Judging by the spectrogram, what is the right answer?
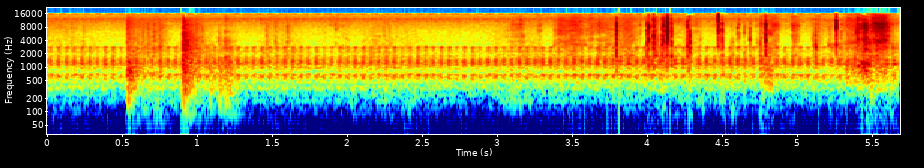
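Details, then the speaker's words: Pioneer RT-1020L reel-to-reel tape recorder, recently acquired and cleaned: quiet, fast, even flutter over mid-pitched motor hum with handling clicks; one side's reel motor fluttering, the side with a missing screw, possibly botched earlier service; cause unclear. "have a side that's looking this fluttering noise at this side that's for sure"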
